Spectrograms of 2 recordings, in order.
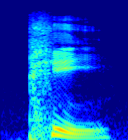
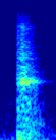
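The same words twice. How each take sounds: First: "P" said as the English letter name, pee; letter-name pronunciation. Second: "P" as a bare puff of air, no vowel; letter sound. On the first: Teacher naming the letter in English, letter-name pronunciation. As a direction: say "P" with a long ee vowel. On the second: Teacher showing students the sound of the letter, letter sound. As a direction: pop the lips for "P" without voicing. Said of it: "O som da letra P". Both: Shown as a demonstration.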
